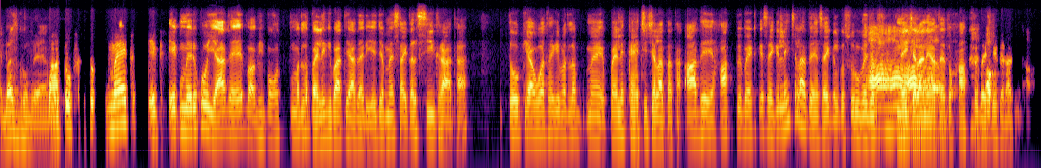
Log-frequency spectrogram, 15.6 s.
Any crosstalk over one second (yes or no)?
yes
